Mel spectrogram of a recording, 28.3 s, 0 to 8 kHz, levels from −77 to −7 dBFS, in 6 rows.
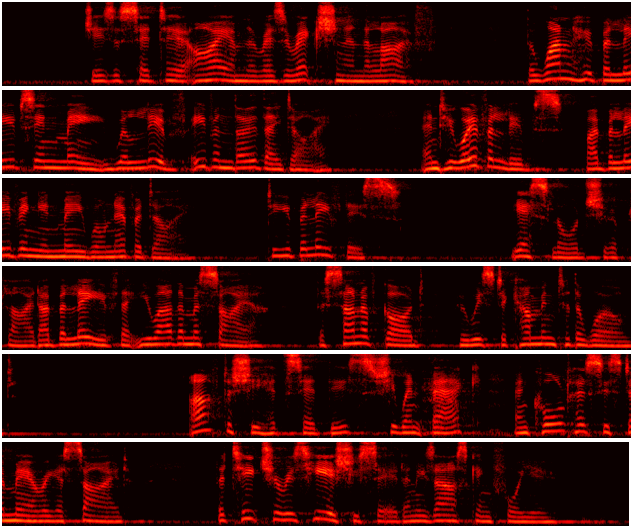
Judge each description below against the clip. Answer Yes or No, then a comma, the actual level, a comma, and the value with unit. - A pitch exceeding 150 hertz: Yes, medium, 185 Hz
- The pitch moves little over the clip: No, average, 4.4 semitones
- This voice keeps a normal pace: Yes, average, 180 wpm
